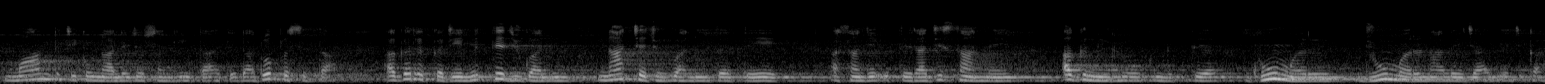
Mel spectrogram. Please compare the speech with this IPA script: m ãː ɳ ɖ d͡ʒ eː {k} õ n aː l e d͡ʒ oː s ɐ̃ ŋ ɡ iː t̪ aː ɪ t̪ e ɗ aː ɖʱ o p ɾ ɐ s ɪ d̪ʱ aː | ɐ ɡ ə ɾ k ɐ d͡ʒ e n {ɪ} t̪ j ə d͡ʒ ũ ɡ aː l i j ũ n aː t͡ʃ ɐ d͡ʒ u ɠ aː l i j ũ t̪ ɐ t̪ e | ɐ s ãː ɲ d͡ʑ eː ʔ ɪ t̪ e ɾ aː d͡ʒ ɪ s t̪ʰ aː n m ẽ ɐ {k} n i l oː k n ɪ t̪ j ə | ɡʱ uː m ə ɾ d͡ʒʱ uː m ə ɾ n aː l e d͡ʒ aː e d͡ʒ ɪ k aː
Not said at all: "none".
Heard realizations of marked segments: k, ɪ, ɡ

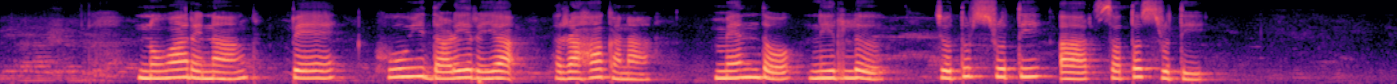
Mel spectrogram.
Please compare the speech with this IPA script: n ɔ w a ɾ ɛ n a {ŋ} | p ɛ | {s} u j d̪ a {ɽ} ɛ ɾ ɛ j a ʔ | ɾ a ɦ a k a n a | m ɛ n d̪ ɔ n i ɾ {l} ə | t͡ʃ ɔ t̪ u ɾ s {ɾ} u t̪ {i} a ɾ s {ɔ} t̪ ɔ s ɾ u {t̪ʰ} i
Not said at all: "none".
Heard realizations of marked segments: ŋ, h, ɽ, l, ɾ, i, ɔ, t̪

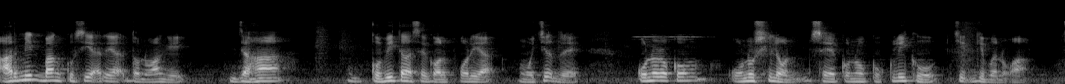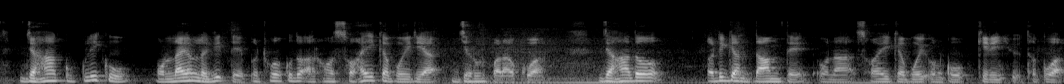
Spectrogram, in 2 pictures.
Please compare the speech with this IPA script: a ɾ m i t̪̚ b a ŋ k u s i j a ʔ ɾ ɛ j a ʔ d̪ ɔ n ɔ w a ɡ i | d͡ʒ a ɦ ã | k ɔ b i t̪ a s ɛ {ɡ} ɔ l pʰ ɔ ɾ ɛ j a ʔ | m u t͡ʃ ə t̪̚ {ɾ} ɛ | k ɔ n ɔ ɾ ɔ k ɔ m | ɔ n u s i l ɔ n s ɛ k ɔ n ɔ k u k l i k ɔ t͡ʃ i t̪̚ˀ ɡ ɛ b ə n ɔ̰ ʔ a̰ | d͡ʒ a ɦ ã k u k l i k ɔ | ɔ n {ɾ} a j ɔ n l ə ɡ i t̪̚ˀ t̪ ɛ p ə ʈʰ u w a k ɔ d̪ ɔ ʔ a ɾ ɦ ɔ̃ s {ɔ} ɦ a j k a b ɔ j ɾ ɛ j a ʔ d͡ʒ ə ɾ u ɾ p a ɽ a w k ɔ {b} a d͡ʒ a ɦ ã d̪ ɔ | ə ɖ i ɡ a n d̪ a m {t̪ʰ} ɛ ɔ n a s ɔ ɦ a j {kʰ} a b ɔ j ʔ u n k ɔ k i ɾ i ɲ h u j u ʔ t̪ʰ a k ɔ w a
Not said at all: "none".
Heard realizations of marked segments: ɡ, ɾ, l, ɔ, w, t̪, k

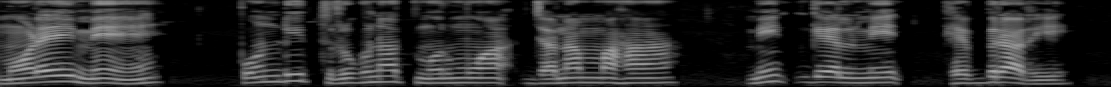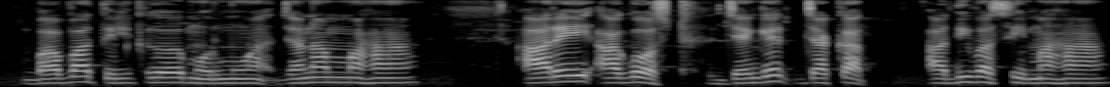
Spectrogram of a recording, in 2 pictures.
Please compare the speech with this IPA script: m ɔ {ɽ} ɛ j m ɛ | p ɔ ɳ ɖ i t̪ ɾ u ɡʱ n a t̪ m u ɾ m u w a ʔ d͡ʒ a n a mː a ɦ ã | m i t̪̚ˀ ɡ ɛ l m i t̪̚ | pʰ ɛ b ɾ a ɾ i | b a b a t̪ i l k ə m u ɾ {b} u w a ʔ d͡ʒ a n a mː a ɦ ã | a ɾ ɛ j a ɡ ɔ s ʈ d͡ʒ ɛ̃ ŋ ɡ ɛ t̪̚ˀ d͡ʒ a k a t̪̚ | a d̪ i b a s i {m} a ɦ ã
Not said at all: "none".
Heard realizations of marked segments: ɽ, m, m

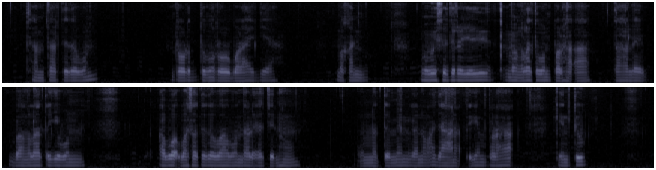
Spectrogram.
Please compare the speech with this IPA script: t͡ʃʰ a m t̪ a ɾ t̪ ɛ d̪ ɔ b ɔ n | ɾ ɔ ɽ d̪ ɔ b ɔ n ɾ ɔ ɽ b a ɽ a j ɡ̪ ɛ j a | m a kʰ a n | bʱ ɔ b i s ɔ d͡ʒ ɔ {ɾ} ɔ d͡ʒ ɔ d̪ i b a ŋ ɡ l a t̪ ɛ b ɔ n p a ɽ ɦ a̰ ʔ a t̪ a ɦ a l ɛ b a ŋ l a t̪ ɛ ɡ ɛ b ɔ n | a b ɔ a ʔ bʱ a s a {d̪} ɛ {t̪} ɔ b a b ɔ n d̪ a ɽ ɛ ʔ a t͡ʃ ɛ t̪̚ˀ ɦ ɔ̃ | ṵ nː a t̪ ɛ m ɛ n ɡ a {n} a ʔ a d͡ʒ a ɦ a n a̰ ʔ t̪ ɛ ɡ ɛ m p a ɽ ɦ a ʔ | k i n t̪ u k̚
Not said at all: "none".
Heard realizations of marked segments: ɾ, t̪, d̪, n

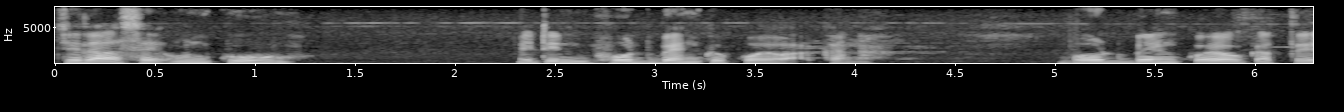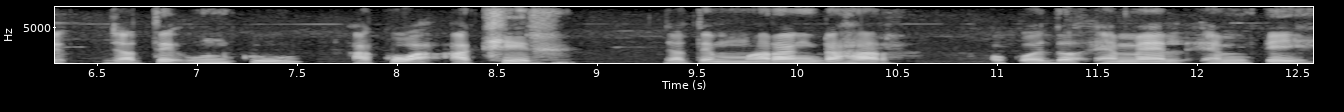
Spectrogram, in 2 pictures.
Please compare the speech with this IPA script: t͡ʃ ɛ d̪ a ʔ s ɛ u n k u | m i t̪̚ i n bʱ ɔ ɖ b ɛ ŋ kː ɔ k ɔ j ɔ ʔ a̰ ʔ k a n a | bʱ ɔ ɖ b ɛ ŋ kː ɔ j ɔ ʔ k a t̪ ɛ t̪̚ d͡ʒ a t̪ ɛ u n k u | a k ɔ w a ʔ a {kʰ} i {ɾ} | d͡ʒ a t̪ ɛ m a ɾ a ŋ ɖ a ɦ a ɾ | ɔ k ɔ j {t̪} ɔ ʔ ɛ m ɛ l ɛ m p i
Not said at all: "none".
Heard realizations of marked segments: kʰ, ɾ, d̪

